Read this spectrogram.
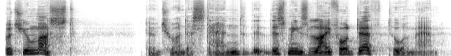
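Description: A man's voice: medium pitch, wildly swooping pitch, moderate pace, gravelly, a bit bright, husky, voice pushed up, exaggerated voice. A man voicing an agitated, commanding male character in a dramatic audiobook, fervent and emphatic. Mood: insistent. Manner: fervent, emphatic, urgent pleading.

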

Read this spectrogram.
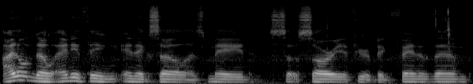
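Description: A man's voice: medium pitch, steady tone, normal speed, darkish tone. A man co-hosting a podcast, chatting casually about gaming news in an informal, rambling way. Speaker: podcast host.

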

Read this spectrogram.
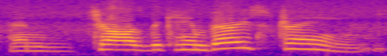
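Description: A woman's voice: on the high side, expressive, moderate pace. A woman acting a discontented, self-pitying wife in an old radio drama, speaking in a hesitant, confessional manner. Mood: confessional, bitter. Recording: dull, faintly noisy old radio recording.

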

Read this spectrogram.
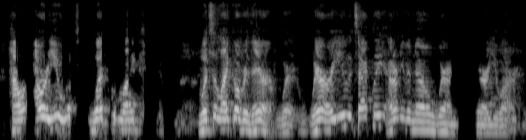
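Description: A man's voice: fairly high pitch, lively intonation, a little slow, pauses often, husky. A man, a musician, answering as a guest in a casual remote interview, hesitant and laid-back. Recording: slightly dull remote call audio.

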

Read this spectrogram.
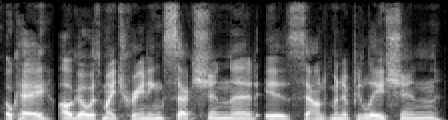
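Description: A man's voice: fairly low pitch, fairly even intonation, moderate pace, a bit bright, clean tone. A man playing a tabletop role-playing game, chatting casually and explaining things step by step with some repetition.

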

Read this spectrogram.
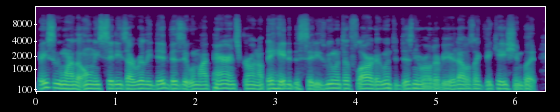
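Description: Gravelly-voiced man rambling casually. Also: mid-range voice, flat delivery, rapid-fire, darkish tone, no echo, studio quality. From Delaware, US. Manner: loose, rambling, many fillers and restarts. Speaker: DJ and podcast host, guest. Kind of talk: casual interview talk.

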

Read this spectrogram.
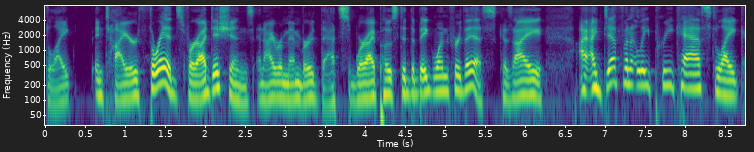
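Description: A man in his thirties reminiscing casually as a podcast host in an animated, rambling, self-deprecating way. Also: medium pitch, no echo, clean studio sound.

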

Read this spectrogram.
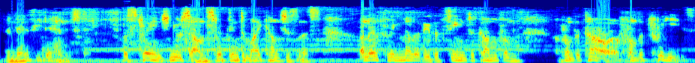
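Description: An actor playing a grave, intense adventurer in a 1940s radio horror drama, telling his tale in measured, ornate, dramatic phrases. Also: mid-range voice, over music, close to an everyday voice. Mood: entranced. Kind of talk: 1940s radio drama acting, first-person narration. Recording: muffled old 1940s radio recording.

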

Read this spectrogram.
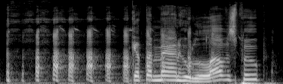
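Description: A man's voice: high-pitched, lively intonation, slow pace, no room sound. A man in his thirties co-hosting a podcast, joking and teasing in casual chat. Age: 30s. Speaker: podcast co-host.

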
